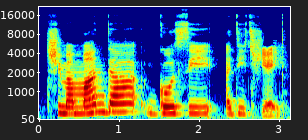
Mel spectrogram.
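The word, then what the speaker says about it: Chimamanda Ngozi Adichie: into a movie half a Yellow Sun by chimamanda gozi adichie that's how you pronounce her name this one I think is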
